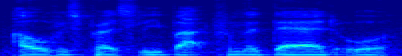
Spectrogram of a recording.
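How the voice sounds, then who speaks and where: Very deep-voiced man, hesitant podcast co-host. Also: little pitch movement, normal speed, slight background noise. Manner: hesitant, circling back and rephrasing as he explains. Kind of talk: casual podcast chat, explaining a musician's story.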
